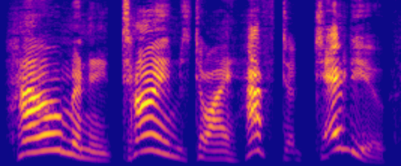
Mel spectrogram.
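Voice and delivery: high, loud exasperation; rising temper. A narrator's reading. Boy fed up with uncle's accusations, rising temper. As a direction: let temper and voice climb. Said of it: "temper and voice both rising".

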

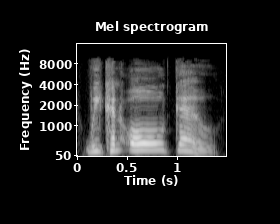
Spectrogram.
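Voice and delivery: slow, high, loud hint; pointed. A narrator's reading. Hermione hinting to Ron they should leave, pointedly. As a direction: say it pointedly, weighting every word. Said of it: "said Hermione pointedly".

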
